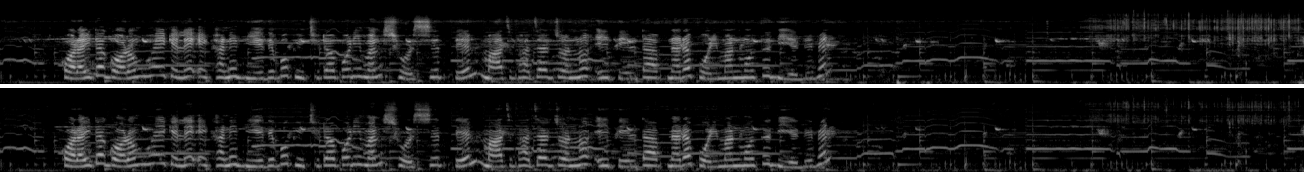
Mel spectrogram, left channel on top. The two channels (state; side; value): normal; both; correlation 0.58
